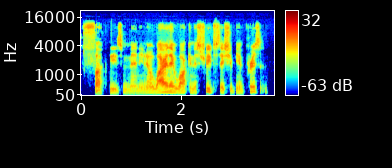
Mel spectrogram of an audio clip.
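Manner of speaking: ordinary talk, nothing marked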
